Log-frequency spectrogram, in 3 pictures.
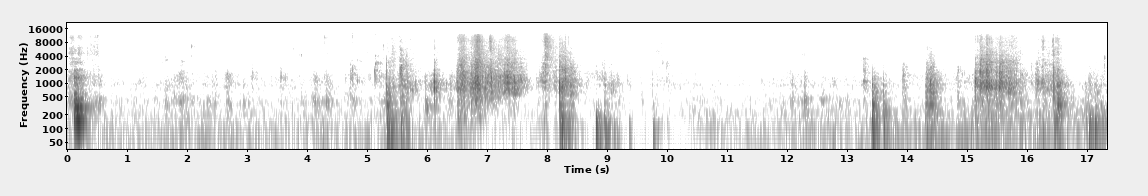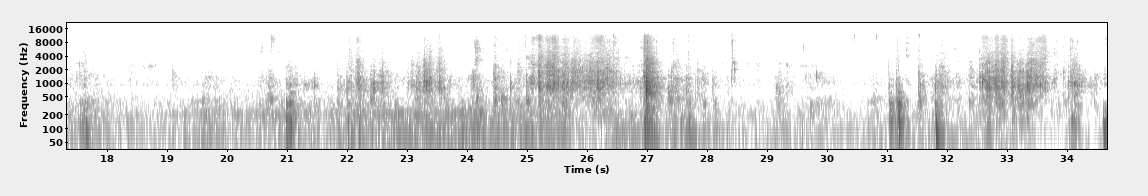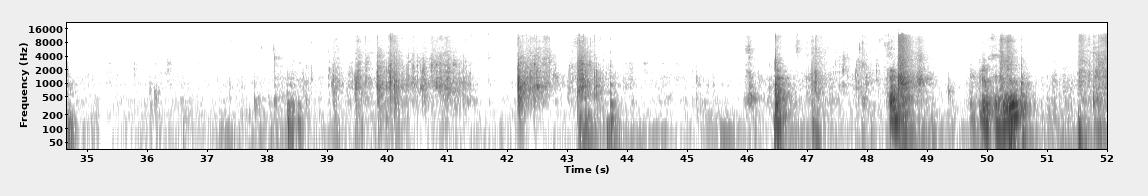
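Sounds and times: person chewing fries: 0.5s - 6.4s, 23.6s - 36.5s
cardboard carton rustling: 5.4s - 9.0s, 14.3s - 16.8s, 21.9s - 27.9s, 32.6s - 34.3s, 39.1s - 41.4s, 51.5s - 52.0s.

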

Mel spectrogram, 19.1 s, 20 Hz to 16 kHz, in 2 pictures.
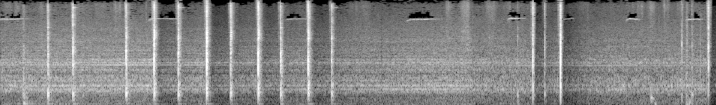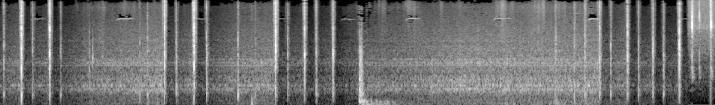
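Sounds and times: faint steady hum: 0.0s - 19.0s
heavy thud: 14.3s - 14.9s.

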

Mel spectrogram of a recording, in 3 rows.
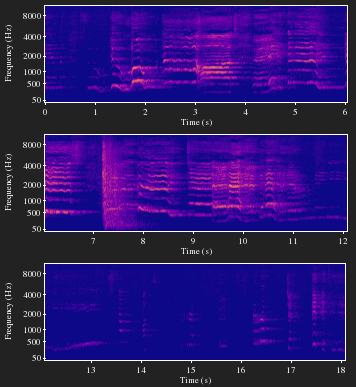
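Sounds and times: woman singing: 0.0s - 18.0s
bass drum hit: 7.2s - 8.4s.

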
